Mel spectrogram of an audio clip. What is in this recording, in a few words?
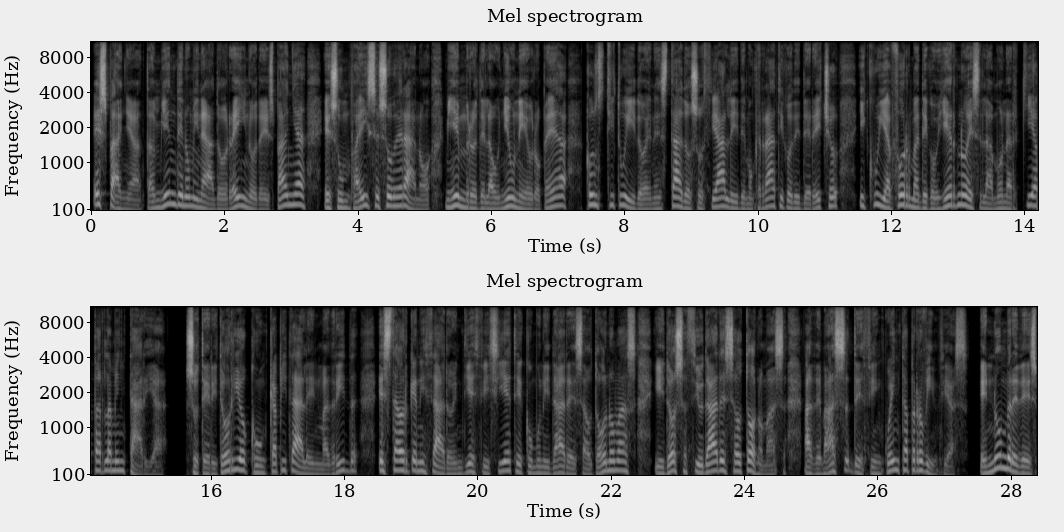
Spanish With Italian Accent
